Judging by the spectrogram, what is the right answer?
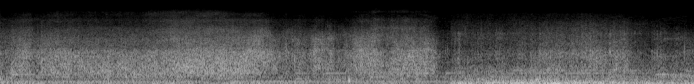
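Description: Skis hissing and scraping over packed, groomed snow as they carve downhill, with wind rumbling on the microphone. The scraping fades about four and a half seconds in, leaving mostly the low wind rumble.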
